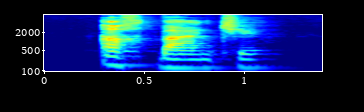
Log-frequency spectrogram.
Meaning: diminutive of achtbaan
- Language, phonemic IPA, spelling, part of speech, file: Dutch, /ˈɑxtbancə/, achtbaantje, noun, Nl-achtbaantje.ogg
